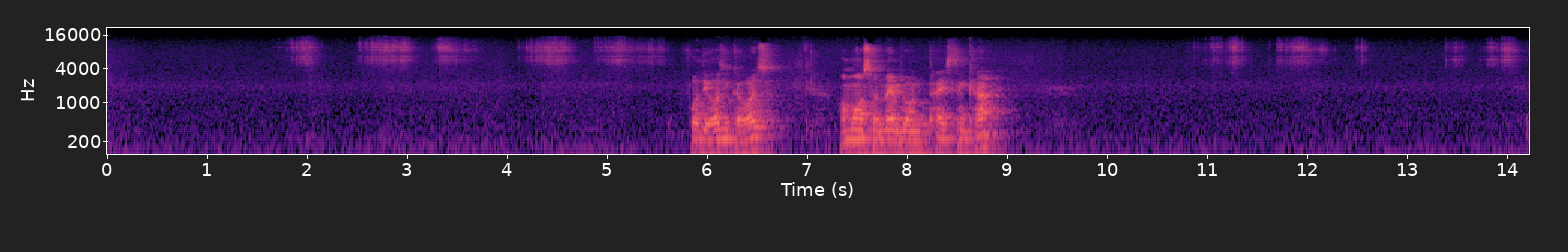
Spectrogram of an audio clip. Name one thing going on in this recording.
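A razor scrapes over stubble in short strokes.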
